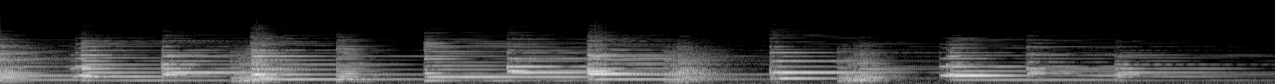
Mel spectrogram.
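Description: Grand piano played solo: full chords struck roughly once a second and left to ring and fade, with a few quick runs between them.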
